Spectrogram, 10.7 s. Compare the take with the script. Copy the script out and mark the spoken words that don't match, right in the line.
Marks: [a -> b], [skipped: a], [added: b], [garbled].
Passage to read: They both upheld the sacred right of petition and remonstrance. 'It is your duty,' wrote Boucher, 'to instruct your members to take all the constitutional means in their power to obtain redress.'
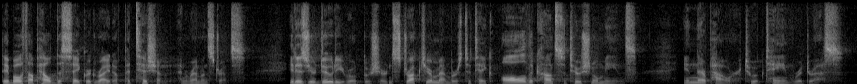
They both upheld the sacred right of petition and remonstrance. 'It is your duty,' wrote Boucher, [skipped: 'to] instruct your members to take all the constitutional means in their power to obtain redress.'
